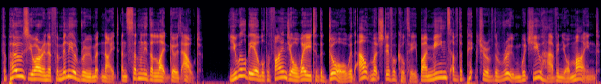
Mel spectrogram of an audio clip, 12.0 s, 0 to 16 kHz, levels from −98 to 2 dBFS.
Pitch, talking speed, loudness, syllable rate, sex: 145 Hz, 215 wpm, -21 LUFS, 5.0 syllables/s, male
